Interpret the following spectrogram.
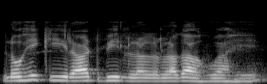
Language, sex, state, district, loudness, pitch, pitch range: Hindi, male, West Bengal, Alipurduar, -17 LUFS, 165 Hz, 150-180 Hz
